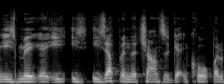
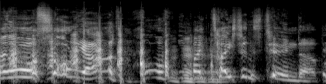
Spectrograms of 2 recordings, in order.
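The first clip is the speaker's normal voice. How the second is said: sarcastic mock apology; 12 semitones higher, 7 dB louder, slower than usual. Sarcastic reply to troublemaker.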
